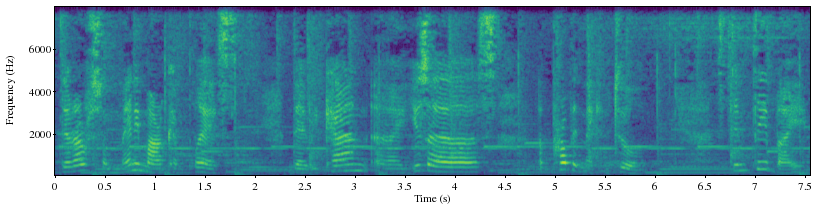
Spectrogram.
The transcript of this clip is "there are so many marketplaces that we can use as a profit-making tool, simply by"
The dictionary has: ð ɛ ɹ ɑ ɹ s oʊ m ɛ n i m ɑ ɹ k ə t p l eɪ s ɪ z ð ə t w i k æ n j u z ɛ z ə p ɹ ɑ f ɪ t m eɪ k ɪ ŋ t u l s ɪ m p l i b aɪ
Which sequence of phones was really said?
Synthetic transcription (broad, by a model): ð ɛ ɹ ɑ ɹ s oʊ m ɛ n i m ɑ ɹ k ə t p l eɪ ɪ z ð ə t w i k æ n j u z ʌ s ə p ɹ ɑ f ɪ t m eɪ k ɪ ŋ t u l s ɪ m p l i b aɪ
